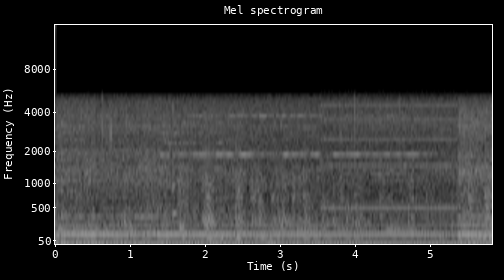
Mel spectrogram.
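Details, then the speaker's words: Otis 2000H in-ground hydraulic elevator installed 1990, very loud slow motor: a steady low electrical buzz under the car noise each time the door opens; source unclear. "what is that noise it makes this buzzing noise every time the door"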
